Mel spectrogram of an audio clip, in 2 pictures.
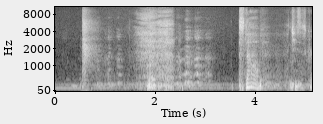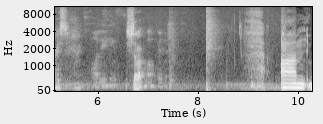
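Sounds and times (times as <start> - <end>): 
low steady hum: 0.0 - 10.2
hand clap for an edit marker: 0.5 - 1.0, 8.2 - 8.6
breathy laughter: 1.0 - 3.2
speech: 3.8 - 4.2, 5.2 - 7.2, 9.7 - 10.2.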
